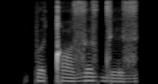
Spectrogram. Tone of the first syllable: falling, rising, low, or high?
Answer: low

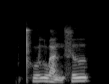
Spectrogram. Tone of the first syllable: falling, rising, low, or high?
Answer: rising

